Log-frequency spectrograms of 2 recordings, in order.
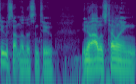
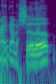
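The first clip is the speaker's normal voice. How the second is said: much higher, indignant mock voice; defiant sass; 9 semitones higher, 6 dB louder than usual. Host imitating a defendant sassing her lawyer, high and indignant. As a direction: talk back with attitude. Woman talking back, imitated.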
